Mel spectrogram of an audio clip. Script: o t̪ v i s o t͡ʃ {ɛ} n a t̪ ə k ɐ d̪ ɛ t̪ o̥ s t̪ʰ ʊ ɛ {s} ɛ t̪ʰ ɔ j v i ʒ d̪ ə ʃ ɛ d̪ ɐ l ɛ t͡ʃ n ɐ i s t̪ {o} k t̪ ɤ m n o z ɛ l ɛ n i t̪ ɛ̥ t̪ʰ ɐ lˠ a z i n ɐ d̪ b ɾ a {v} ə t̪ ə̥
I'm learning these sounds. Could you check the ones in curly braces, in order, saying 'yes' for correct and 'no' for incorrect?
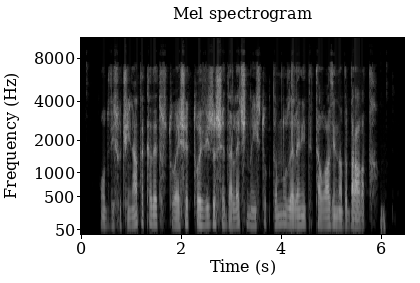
no, no, yes, yes

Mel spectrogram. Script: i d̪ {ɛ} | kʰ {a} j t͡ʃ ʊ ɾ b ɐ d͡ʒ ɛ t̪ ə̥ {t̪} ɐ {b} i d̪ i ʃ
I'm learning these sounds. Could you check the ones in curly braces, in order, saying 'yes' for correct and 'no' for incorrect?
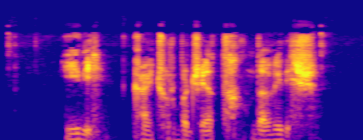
no, yes, no, no

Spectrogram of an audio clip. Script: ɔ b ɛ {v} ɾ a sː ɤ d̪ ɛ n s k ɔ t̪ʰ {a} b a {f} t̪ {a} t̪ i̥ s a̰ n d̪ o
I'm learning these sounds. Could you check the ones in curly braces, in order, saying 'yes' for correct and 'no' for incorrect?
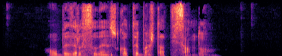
no, no, no, yes

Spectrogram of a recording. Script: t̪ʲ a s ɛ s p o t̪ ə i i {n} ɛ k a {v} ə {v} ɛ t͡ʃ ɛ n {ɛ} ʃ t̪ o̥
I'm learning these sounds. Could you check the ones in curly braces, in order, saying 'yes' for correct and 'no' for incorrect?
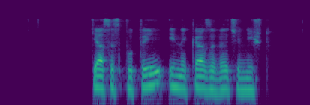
yes, no, yes, no

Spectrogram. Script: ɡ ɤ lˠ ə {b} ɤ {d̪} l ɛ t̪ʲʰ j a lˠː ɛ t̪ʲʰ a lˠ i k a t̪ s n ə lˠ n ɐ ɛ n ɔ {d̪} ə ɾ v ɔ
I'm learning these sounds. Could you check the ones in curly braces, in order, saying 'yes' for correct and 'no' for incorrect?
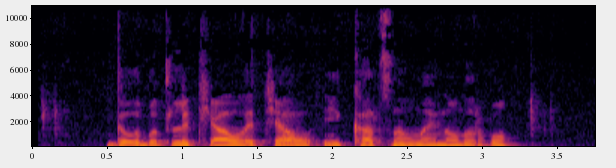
yes, no, yes

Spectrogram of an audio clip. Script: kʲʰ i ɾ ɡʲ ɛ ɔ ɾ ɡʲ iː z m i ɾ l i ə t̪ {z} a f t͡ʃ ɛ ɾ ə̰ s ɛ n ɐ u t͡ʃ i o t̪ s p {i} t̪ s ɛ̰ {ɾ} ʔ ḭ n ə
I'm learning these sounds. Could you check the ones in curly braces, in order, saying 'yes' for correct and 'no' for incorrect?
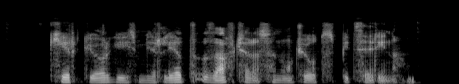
yes, yes, yes

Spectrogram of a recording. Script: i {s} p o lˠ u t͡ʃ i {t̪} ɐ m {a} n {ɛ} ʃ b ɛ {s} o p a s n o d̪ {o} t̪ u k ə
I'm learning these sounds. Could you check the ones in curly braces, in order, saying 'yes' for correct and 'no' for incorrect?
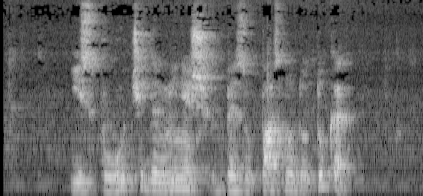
yes, no, no, yes, no, yes

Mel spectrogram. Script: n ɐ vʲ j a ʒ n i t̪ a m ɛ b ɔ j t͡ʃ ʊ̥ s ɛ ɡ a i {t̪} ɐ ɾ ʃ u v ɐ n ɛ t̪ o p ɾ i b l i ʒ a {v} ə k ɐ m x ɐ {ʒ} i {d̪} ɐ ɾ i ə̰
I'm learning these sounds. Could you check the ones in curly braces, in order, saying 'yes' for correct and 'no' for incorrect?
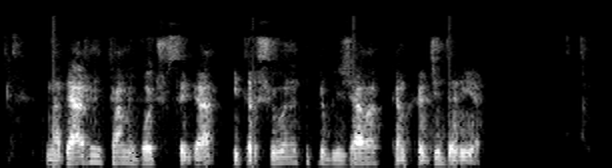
yes, yes, no, yes

